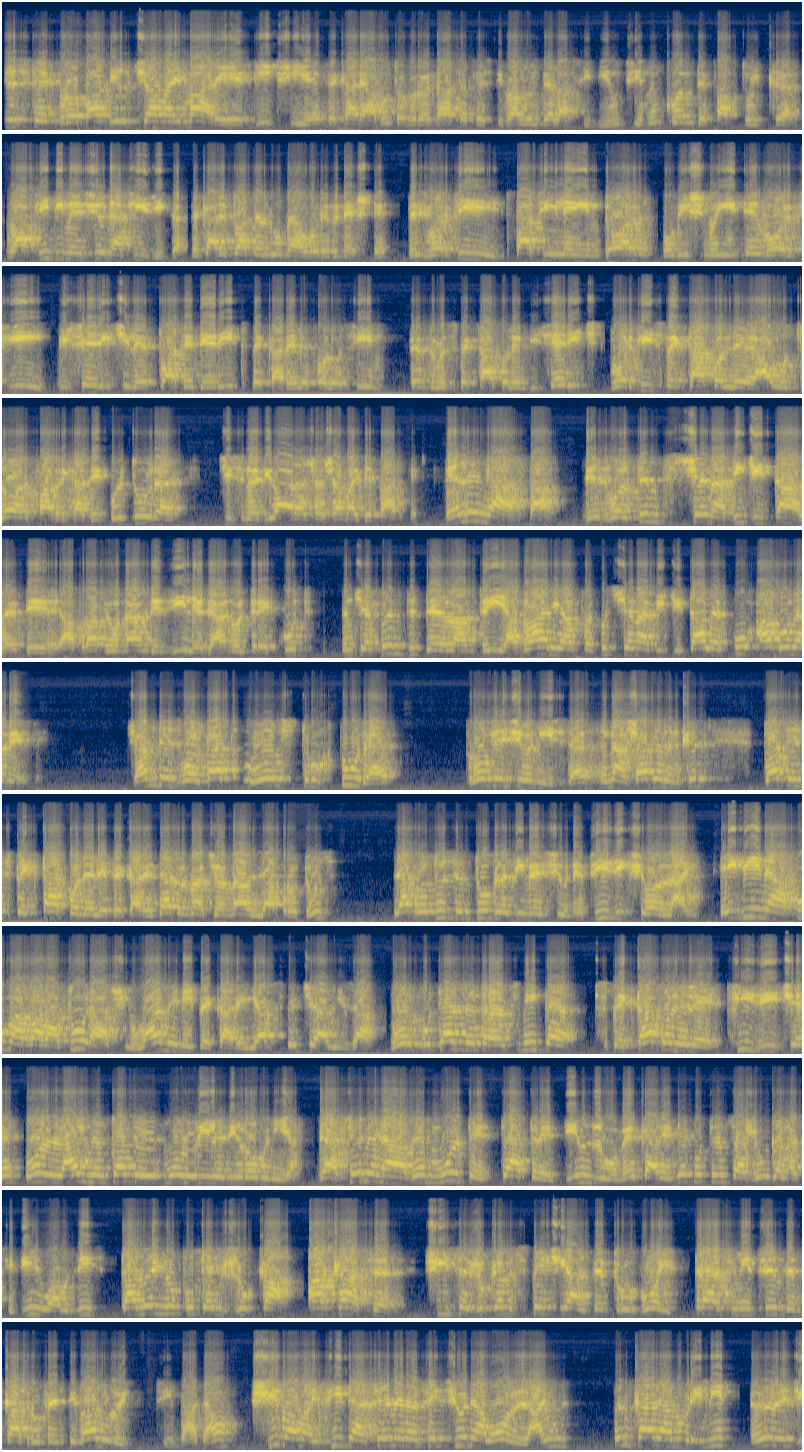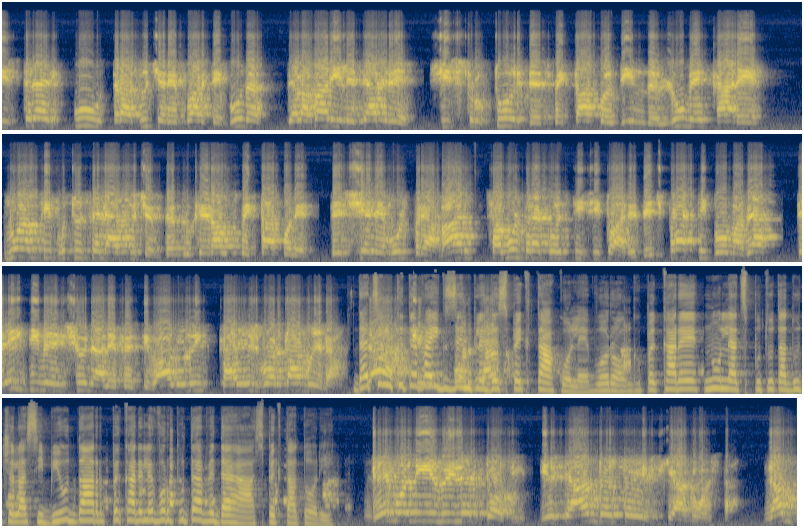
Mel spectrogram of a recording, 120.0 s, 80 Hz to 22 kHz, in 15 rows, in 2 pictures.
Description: interviu-SITE-Constantin-Chiriac-FITS-2021.mp3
